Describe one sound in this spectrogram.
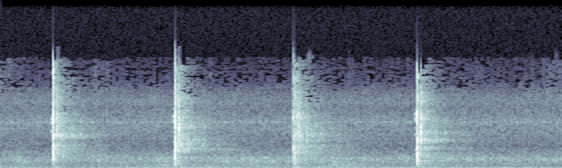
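A sledgehammer strikes a metal wedge with sharp ringing blows.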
